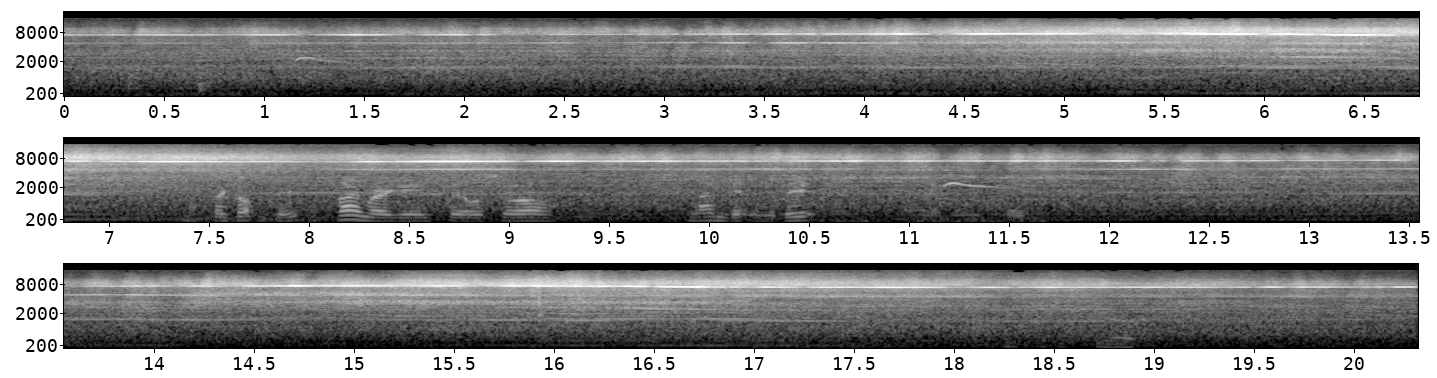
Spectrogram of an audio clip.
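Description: A small propeller plane drones overhead, its engine whining louder and softer as it turns.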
